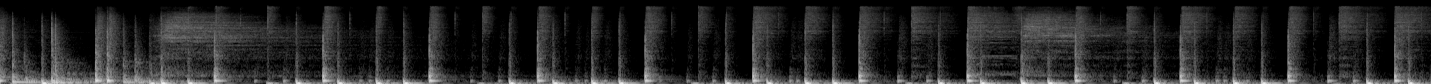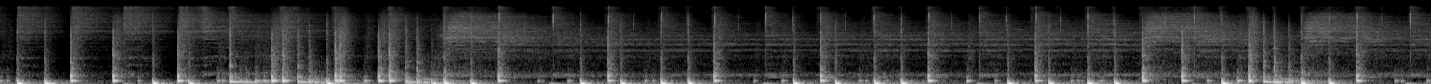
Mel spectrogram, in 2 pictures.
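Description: Acoustic drum kit played in a steady groove: kick drum, snare, hi-hat and crash and ride cymbals. Tom fills run down from the high toms to the floor tom right at the start, about 17 seconds in and again near the end.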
